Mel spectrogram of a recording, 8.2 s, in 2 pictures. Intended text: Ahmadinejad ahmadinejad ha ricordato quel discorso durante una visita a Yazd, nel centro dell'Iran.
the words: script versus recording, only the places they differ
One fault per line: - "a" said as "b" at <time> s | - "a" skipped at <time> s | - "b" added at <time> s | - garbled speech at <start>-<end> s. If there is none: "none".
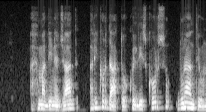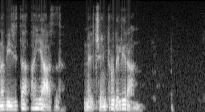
- "ahmadinejad" skipped at 1.5 s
